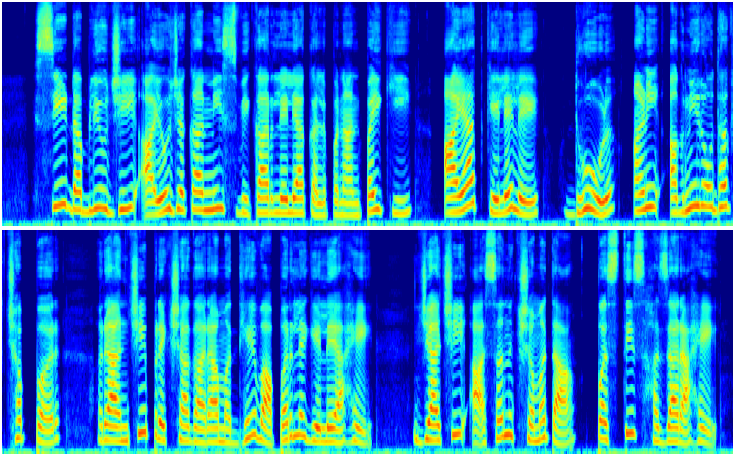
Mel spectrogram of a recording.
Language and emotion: Marathi, neutral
